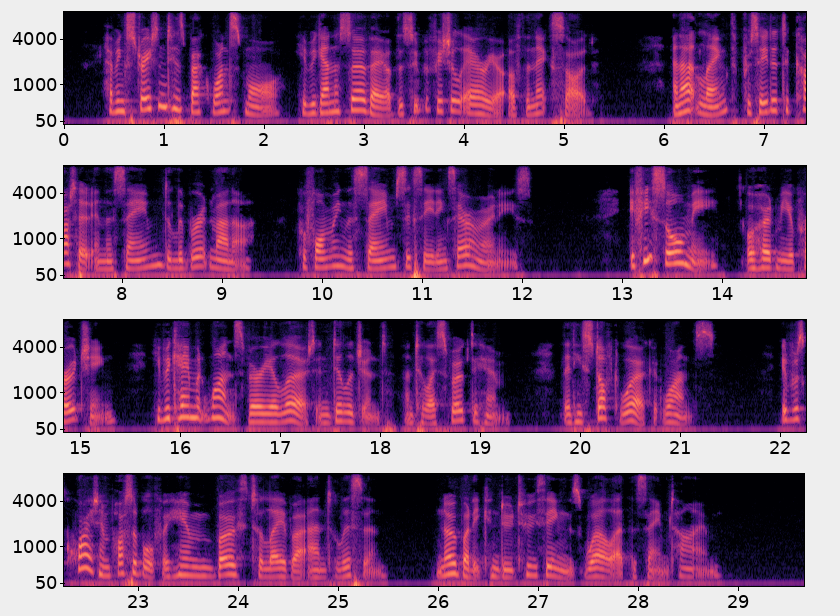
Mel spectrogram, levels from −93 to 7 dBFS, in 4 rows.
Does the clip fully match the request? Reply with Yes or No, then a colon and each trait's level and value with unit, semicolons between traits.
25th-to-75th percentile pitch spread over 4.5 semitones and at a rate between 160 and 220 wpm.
Yes: wide, 5.4 semitones; average, 170 wpm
